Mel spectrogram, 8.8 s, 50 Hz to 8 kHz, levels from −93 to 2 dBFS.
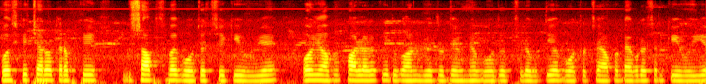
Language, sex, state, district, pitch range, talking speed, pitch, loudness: Hindi, male, Haryana, Rohtak, 140-145 Hz, 225 wpm, 140 Hz, -22 LUFS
